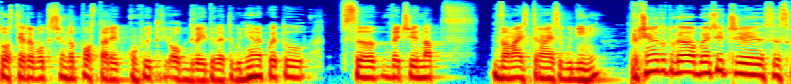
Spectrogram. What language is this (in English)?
Bulgarian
